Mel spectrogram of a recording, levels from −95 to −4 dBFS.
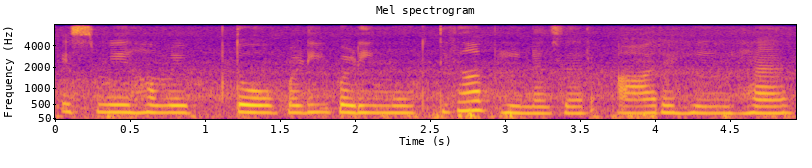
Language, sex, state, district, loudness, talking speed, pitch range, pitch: Hindi, female, Punjab, Fazilka, -16 LUFS, 120 wpm, 210-230 Hz, 225 Hz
